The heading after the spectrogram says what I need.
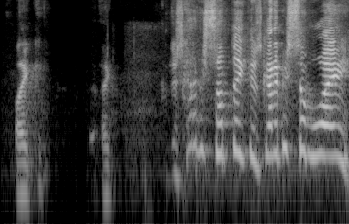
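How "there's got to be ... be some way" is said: very shrill, very loud, frantic, desperate panic. Voicing a character frantically trying to fix Atlas: desperate panic. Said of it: "Just desperately panicking".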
